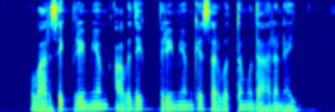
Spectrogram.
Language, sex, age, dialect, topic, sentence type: Magahi, male, 18-24, Western, banking, statement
